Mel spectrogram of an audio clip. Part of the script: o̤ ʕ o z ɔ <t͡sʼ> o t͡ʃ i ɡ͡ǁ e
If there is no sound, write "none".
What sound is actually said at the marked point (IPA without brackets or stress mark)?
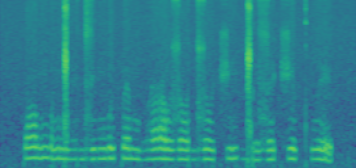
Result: d͡z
